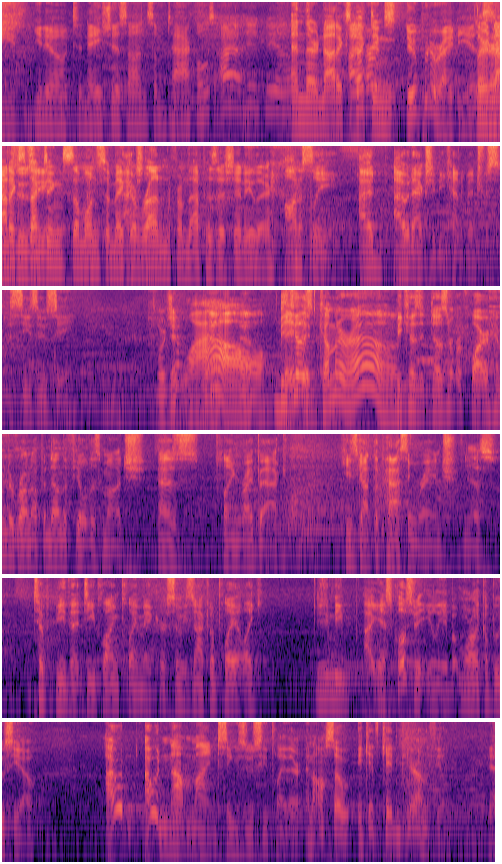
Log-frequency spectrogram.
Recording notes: We recorded this show at Strange Days! This episode is done, in its truest form, with beers in our hands.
